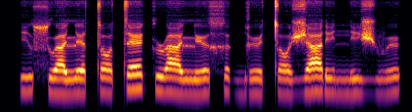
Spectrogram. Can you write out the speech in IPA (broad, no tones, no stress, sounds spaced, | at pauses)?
i sʷ a lʲ a t ɔ t ɛ k ɹ a lʲ ə x ə ɡ ʏ t ɔ ʒ a ɾ i n i ʒ β ʏ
